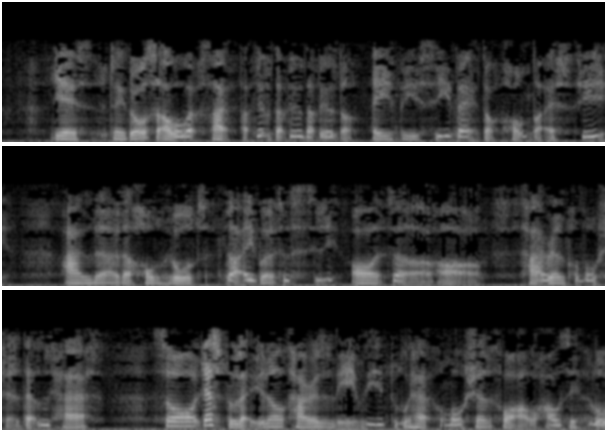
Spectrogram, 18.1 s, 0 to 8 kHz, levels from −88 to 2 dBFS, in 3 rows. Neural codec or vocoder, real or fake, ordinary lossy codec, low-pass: autoencoder, 22.05 kHz, a latent of 192 numbers a frame, VITS, trained on many speakers; fake; MP3, 24 kbps; 7.2 kHz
